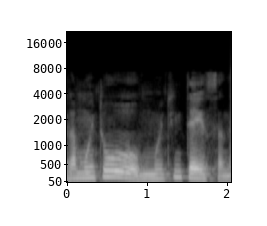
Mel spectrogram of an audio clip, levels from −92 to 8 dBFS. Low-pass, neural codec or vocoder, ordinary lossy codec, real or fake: 7.2 kHz; none; MP3, 32 kbps; real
